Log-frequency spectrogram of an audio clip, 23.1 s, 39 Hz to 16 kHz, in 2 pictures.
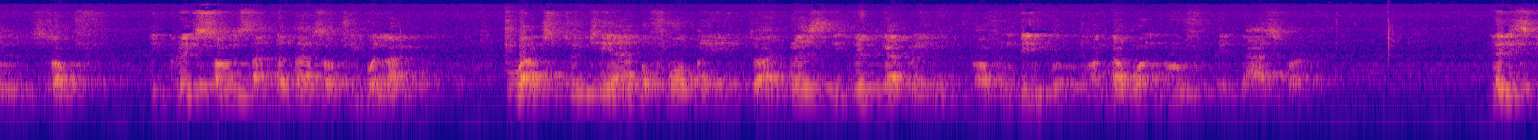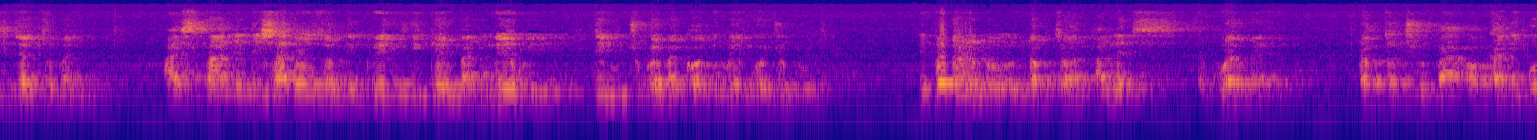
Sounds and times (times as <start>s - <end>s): Male speech, man speaking: 0.0s - 3.2s, 3.8s - 10.0s, 11.2s - 17.8s, 18.4s - 23.0s.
